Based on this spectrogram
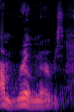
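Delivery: very low, dropped comedian-style voice. Telling listeners about feeling nervous, switching into a Bernie Mac voice. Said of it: "In my Bernie Mac voice".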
